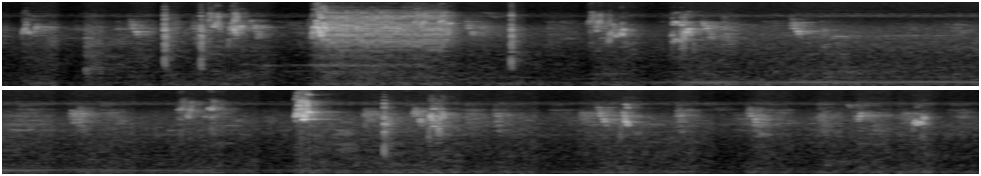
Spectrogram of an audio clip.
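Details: A pet white-rumped shama sings scattered high, sharp chirps and short phrases spread through the clip, interrupted by a loud, rushing noise burst near the start and a steady low hum.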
